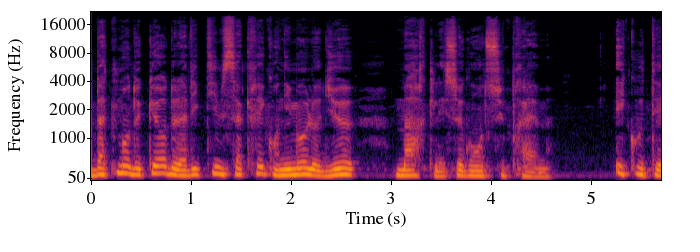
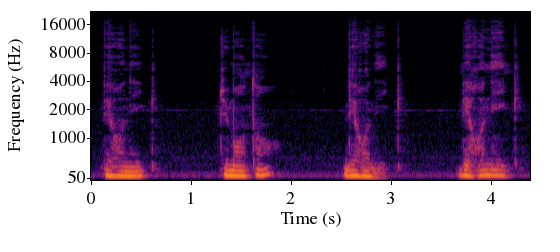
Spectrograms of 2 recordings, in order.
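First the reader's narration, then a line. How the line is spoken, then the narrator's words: Very quiet. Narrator (French): Il dit, tout bas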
